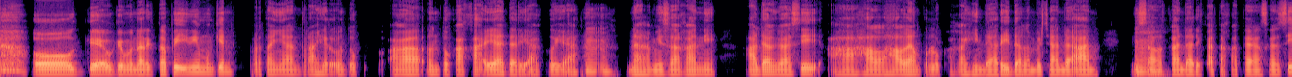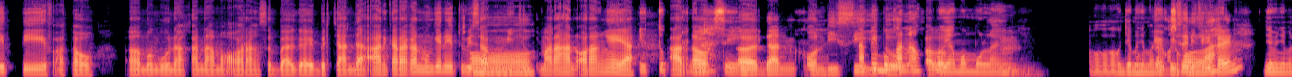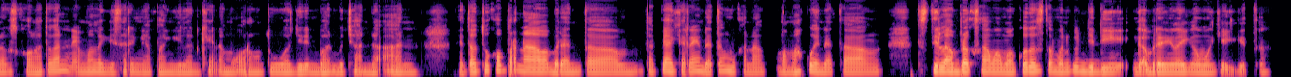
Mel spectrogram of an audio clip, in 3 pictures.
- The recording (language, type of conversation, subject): Indonesian, podcast, Apa kebiasaan lucu antar saudara yang biasanya muncul saat kalian berkumpul?
- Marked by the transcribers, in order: none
